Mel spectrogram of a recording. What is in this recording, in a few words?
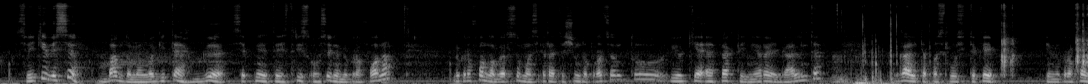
mic; Logitech G733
